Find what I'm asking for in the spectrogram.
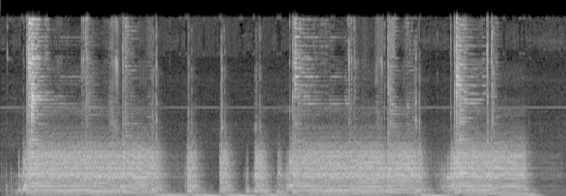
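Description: A distorted electric guitar plays a chugging riff, repeated chords, loud and close, with no voices.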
